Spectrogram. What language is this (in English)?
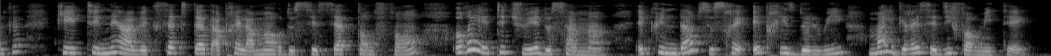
French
